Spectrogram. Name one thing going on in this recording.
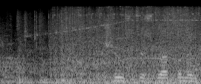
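A rotary machine gun fires in a rapid burst.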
